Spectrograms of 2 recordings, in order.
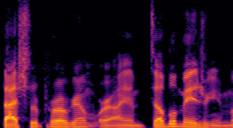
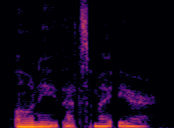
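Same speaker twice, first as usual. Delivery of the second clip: slow, sultry, seductive come-hither voice; 4 semitones higher, 7 dB quieter than usual. Repeating a listener's name after being asked to: sexy voice. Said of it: "Try to say that with a sexy voice".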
